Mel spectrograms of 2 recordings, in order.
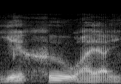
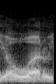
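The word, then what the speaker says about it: Yahweh: 원래는 여호와의 정확한 발음은 예와야. 예와. 예와. 예아. 이렇다 말이야. 음. 근데 우리는 그냥 여호와로 읽고는 있잖아.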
